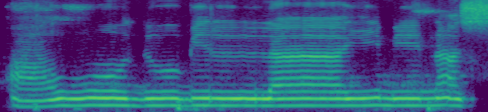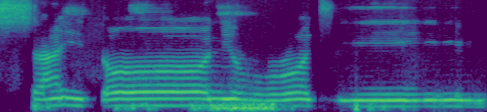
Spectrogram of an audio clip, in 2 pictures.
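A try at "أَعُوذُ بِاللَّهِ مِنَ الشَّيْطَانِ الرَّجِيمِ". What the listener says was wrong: Tidak au ya Umi, tidak au tapi a'u. A'u. A. Hamzah. A'u. A'u.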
